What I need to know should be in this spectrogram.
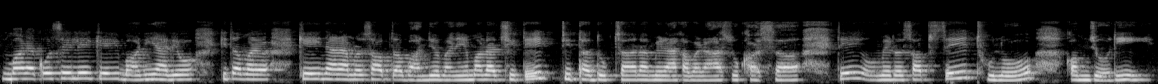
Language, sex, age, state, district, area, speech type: Nepali, female, 30-45, West Bengal, Darjeeling, rural, spontaneous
